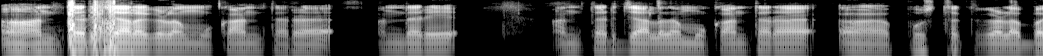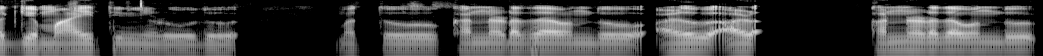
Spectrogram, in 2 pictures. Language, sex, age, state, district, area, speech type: Kannada, male, 30-45, Karnataka, Tumkur, urban, spontaneous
